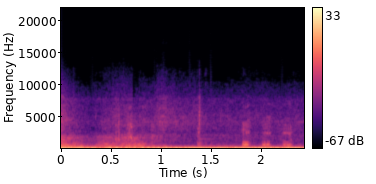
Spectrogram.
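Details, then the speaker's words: 1950 Mercury coupe, 6-volt system, started after 3 seconds: deep soft even idle rumble, no ticks or knocks; old petrol engine running smoothly and healthy. "Et alors, le son est fantastique. Oh, ça. Un vrombrissement, un doux vrombrissement formidable."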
